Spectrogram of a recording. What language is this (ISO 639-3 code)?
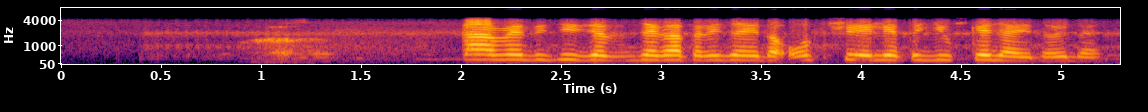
pan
